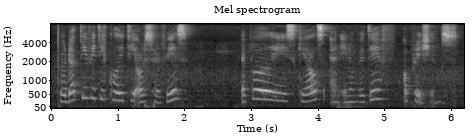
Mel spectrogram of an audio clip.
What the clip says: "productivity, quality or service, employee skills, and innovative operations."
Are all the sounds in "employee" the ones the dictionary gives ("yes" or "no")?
no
